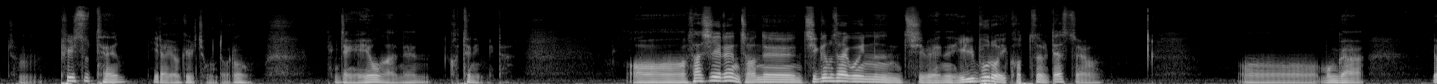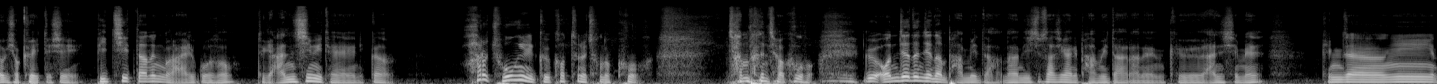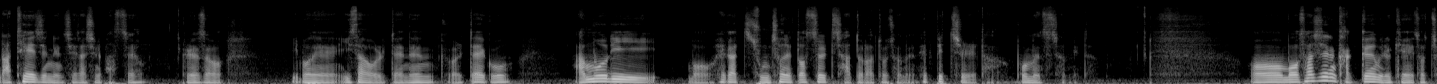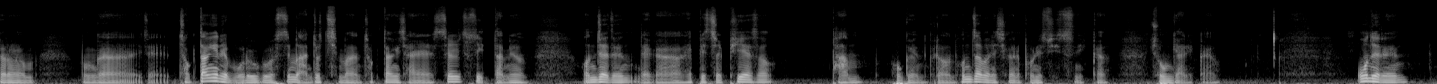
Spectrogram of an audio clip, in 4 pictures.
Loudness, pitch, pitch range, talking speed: -24 LUFS, 95 Hz, 85-110 Hz, 260 characters per minute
